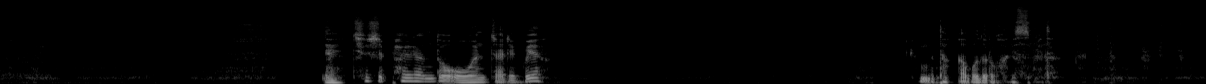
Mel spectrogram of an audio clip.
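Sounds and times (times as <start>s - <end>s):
tissue rubbing over coin: 10.2s - 12.0s.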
